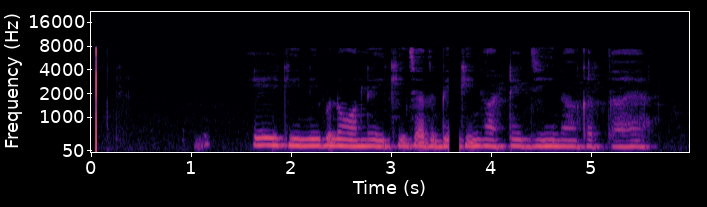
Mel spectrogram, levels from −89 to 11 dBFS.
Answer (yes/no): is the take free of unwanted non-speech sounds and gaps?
no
